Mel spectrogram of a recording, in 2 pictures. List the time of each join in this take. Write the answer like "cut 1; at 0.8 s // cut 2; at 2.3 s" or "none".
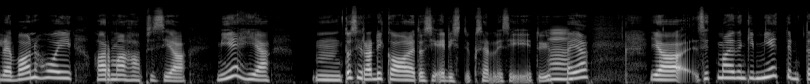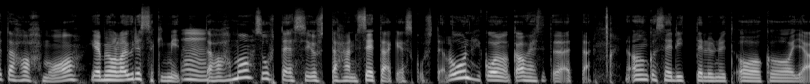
none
